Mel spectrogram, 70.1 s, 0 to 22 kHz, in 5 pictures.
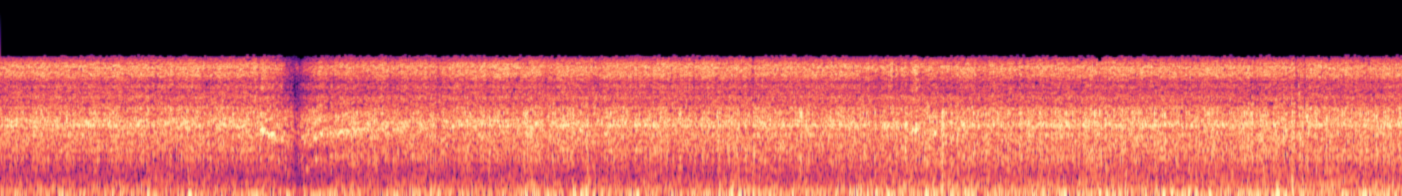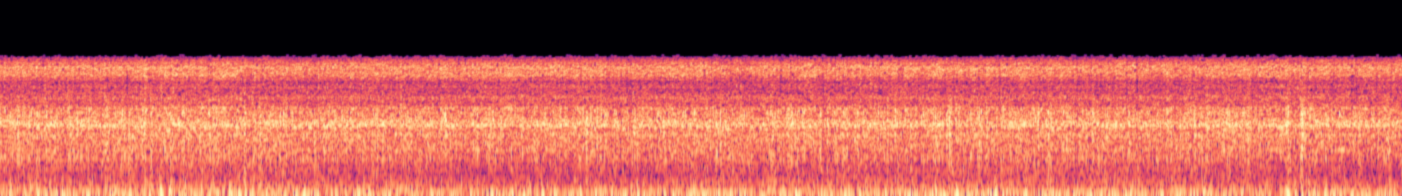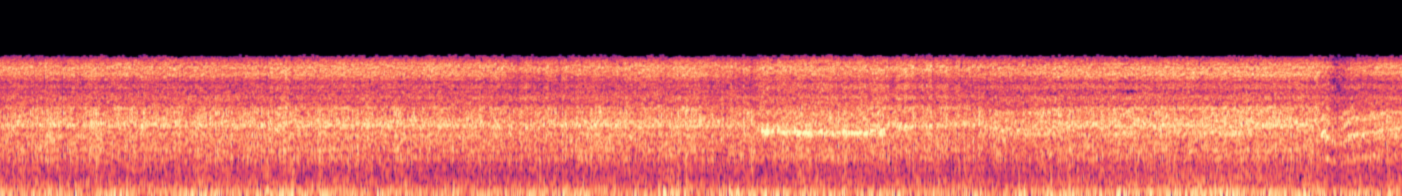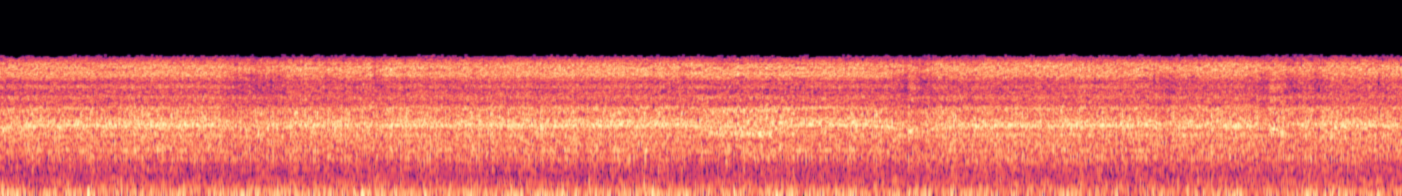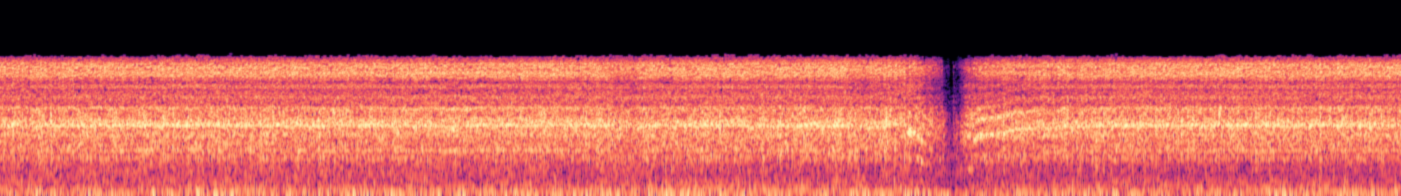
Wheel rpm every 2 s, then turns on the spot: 230, 170, 230, 230, 230, 230, 230, 230, 230, 230, 230, 230, 230, 230, 230, 240, 230, 230, 220, 220, 220, 220, 230, 230, 230, 220, 230, 230, 230, 230, 230, 230, 140, 210, 230.
none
